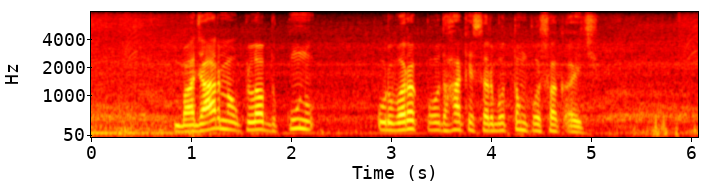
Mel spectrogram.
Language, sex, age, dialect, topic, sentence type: Maithili, male, 46-50, Eastern / Thethi, agriculture, question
